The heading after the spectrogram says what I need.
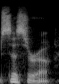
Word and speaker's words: Cicero: Gordon Murray Steven Cicero yes that is how you pronounce her his last name Cicero uh balloon dragon mining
